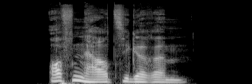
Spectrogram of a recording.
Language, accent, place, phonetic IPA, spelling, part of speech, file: German, Germany, Berlin, [ˈɔfn̩ˌhɛʁt͡sɪɡəʁəm], offenherzigerem, adjective, De-offenherzigerem.ogg
- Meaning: strong dative masculine/neuter singular comparative degree of offenherzig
